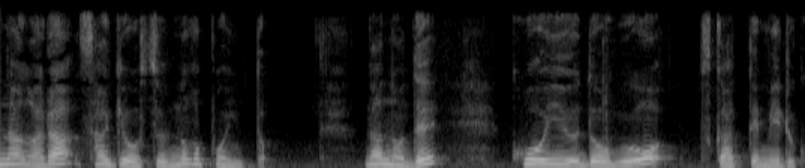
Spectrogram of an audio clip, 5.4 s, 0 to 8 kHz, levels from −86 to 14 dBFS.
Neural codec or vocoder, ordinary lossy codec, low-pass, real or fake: none; none; 7.2 kHz; real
